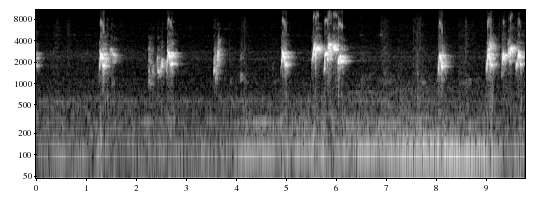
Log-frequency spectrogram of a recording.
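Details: Red-whiskered bulbul delivering bright, ringing warbled phrases at irregular intervals, including a dense flourish after six seconds and a quick run at the end.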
